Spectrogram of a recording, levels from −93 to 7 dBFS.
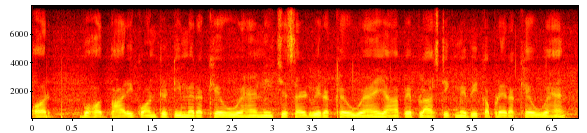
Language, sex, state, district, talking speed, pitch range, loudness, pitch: Hindi, male, Jharkhand, Garhwa, 200 wpm, 95-100 Hz, -15 LUFS, 100 Hz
